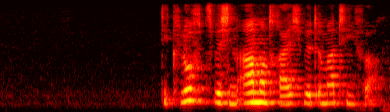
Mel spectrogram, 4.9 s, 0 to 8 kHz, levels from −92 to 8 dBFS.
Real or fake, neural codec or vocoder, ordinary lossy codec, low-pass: real; none; none; none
